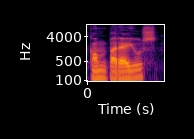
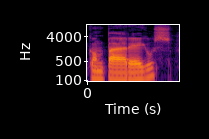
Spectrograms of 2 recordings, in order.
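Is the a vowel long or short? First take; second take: short; long. First: The a vowel is short. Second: The a vowel is long. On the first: The speaker calls it wrong. "He says compareius" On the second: The speaker calls it right. "this a is long, so it should be compareius"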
